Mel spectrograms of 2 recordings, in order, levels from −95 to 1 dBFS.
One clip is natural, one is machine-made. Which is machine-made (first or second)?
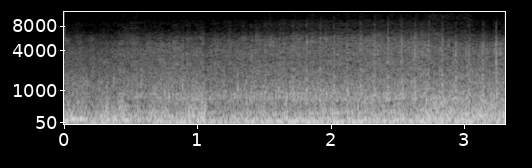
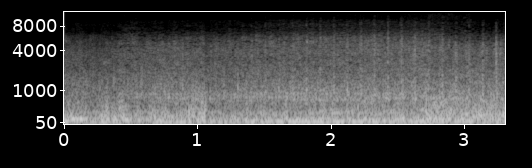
first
